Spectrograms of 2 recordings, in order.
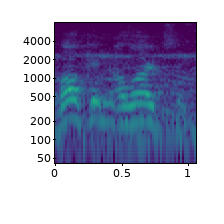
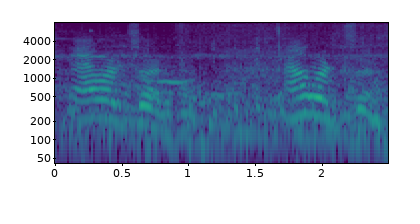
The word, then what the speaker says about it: Alardson: Amanda Spencer, Heloise DeBeck, Michelle Harris upon York, and Malkin Alardson. Allardson. He's putting the emphasis on the wrong syllable.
